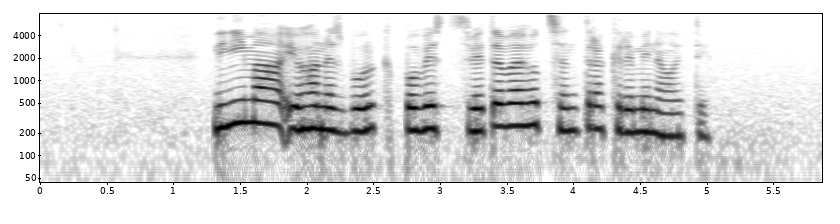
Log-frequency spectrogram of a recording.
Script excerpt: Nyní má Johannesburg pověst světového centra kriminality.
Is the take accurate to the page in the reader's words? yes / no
yes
